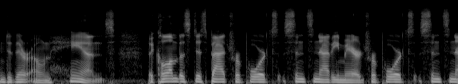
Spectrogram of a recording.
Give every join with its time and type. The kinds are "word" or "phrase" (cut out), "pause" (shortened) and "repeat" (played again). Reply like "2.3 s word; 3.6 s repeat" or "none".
3.6 s repeat

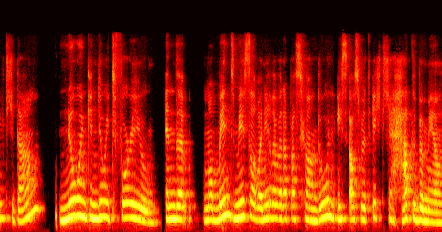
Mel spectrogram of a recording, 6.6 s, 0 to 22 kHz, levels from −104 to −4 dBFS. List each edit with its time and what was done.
none

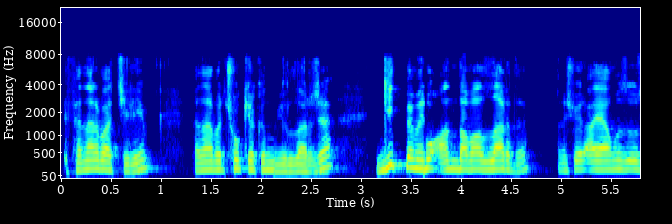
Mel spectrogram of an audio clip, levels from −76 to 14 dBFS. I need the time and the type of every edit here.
1.6 s word; 2.1 s word; 3.6 s word

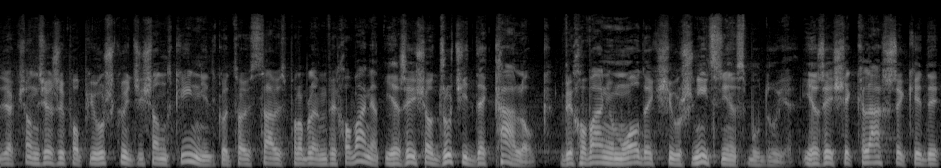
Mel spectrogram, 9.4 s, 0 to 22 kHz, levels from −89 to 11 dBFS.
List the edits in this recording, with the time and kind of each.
5.6 s pause

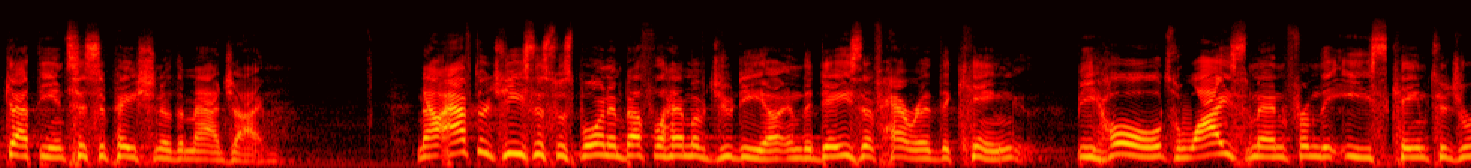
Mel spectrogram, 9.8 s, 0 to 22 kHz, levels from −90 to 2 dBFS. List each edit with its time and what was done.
none

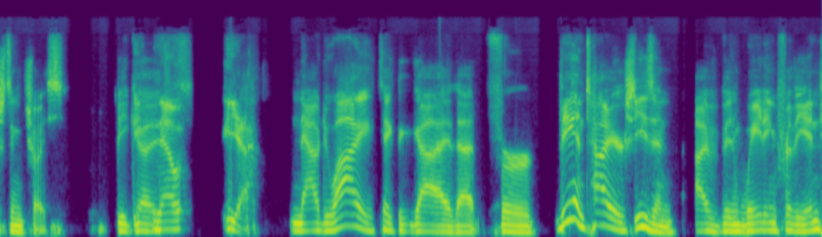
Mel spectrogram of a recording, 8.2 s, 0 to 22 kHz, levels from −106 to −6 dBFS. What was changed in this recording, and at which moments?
none

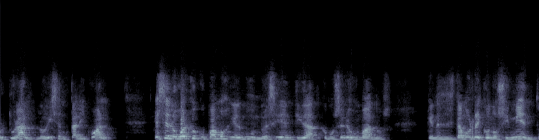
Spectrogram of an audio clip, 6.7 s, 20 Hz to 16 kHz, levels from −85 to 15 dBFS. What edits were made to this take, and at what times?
none

